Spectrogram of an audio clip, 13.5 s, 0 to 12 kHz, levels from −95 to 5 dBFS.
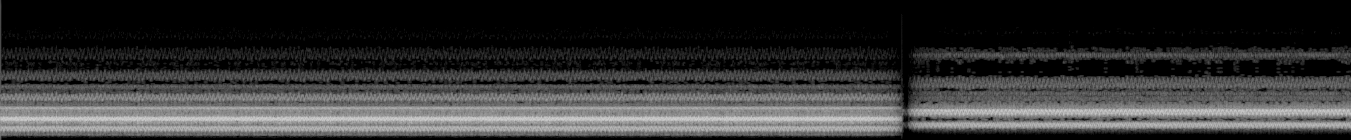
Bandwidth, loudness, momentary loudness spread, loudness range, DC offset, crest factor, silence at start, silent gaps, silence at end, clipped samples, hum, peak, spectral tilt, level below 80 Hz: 7.8 kHz; -15 LUFS; 2 LU; 2 LU; under 0.1%; 12 dB; 0 s; none; 0 s; under 0.1%; none; -6 dBFS; 7.5 dB/octave; under -90 dBFS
